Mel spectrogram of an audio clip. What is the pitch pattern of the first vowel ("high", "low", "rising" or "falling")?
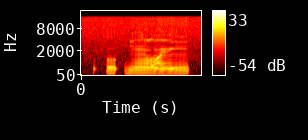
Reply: high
